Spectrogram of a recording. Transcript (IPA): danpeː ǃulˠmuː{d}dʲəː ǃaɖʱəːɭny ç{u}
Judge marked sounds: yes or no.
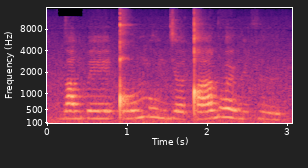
no, no

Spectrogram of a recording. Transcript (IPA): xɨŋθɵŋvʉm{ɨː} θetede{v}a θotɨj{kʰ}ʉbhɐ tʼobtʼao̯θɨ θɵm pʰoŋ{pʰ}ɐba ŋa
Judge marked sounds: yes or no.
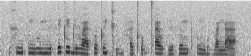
no, yes, no, no

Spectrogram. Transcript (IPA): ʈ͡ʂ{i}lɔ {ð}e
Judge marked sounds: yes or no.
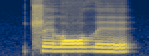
no, yes

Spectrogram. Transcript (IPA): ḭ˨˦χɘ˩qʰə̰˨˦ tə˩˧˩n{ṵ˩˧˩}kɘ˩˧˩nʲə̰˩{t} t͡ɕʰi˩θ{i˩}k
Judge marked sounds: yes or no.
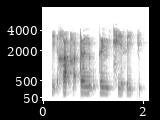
no, no, yes

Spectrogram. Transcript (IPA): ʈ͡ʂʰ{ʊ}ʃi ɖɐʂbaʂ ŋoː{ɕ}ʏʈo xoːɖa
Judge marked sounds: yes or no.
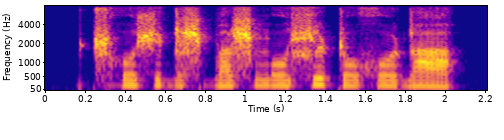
yes, yes

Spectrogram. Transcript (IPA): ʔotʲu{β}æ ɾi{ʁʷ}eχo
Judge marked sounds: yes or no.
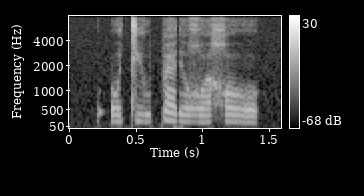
no, yes

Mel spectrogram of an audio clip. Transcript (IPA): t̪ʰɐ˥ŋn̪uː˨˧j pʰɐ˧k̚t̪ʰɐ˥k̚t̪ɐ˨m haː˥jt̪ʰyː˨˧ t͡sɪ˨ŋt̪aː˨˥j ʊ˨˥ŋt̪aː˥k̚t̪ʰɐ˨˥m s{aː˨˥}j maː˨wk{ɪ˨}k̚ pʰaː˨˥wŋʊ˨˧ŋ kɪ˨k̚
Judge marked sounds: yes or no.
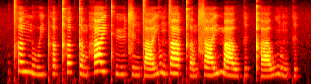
yes, yes

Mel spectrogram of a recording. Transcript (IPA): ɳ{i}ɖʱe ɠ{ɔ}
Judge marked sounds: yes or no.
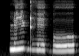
yes, no

